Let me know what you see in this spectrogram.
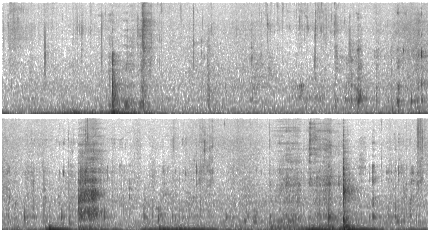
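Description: Close-miked chewing of soft pancake, with a few sharp clicks and scrapes of a knife and fork cutting the pancake stack.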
